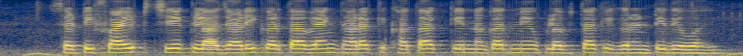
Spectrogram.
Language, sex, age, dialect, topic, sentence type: Magahi, female, 31-35, Western, banking, statement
